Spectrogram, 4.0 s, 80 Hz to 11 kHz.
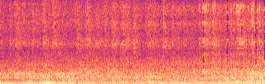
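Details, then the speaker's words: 1987 Ford Sierra RS Cosworth with a known power steering leak, pump running low on fluid: engine running with a steady low humming whine from the pump; power steering pump whine. "Oh man, this power steering pump does not have, you can hear it's not good. I know it's running a little bit dry."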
